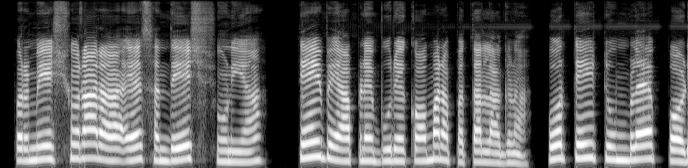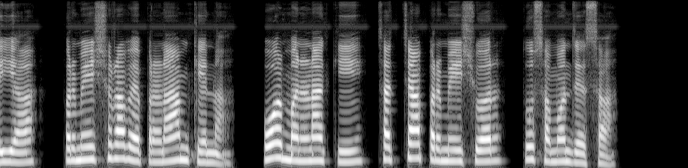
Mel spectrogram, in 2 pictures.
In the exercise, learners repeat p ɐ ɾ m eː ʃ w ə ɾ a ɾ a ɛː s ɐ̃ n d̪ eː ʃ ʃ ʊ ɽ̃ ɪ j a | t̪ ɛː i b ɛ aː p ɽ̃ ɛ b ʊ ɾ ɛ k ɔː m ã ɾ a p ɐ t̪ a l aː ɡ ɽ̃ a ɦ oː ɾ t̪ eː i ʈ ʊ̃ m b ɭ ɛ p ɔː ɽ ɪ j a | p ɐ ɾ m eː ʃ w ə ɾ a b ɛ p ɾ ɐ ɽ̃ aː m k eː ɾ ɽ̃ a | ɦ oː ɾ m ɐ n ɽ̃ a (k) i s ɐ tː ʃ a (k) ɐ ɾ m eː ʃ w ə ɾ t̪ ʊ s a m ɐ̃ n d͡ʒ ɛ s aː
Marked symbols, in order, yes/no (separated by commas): yes, no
